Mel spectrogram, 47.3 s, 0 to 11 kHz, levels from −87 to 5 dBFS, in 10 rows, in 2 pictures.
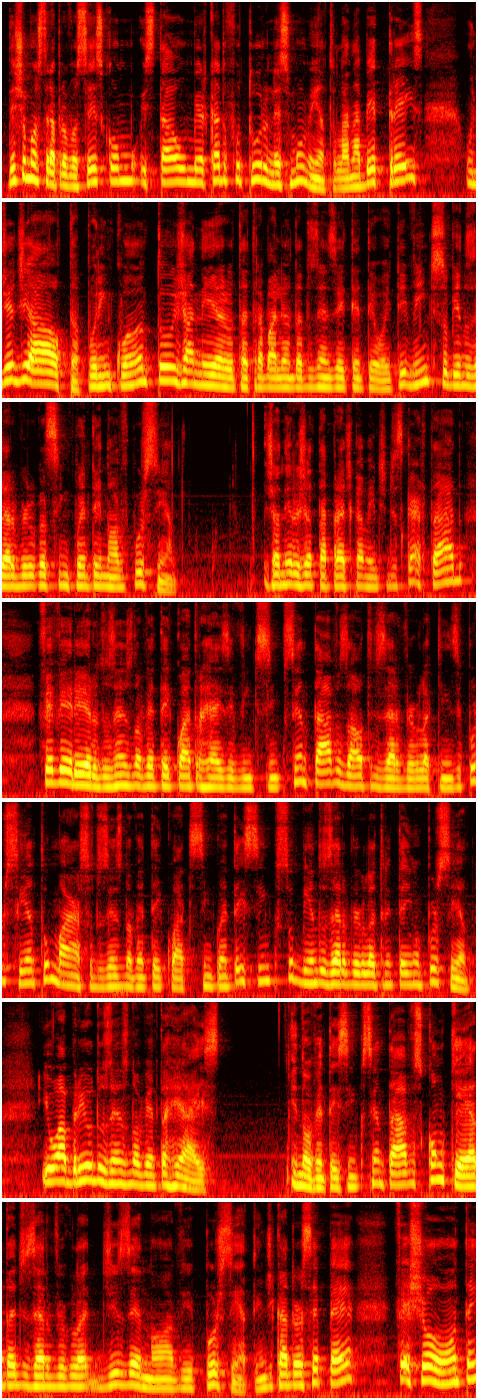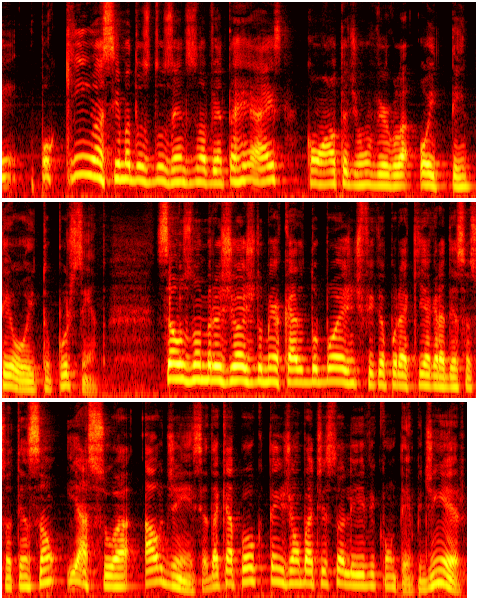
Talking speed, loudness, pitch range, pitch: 130 wpm, -21 LUFS, 130-185 Hz, 150 Hz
